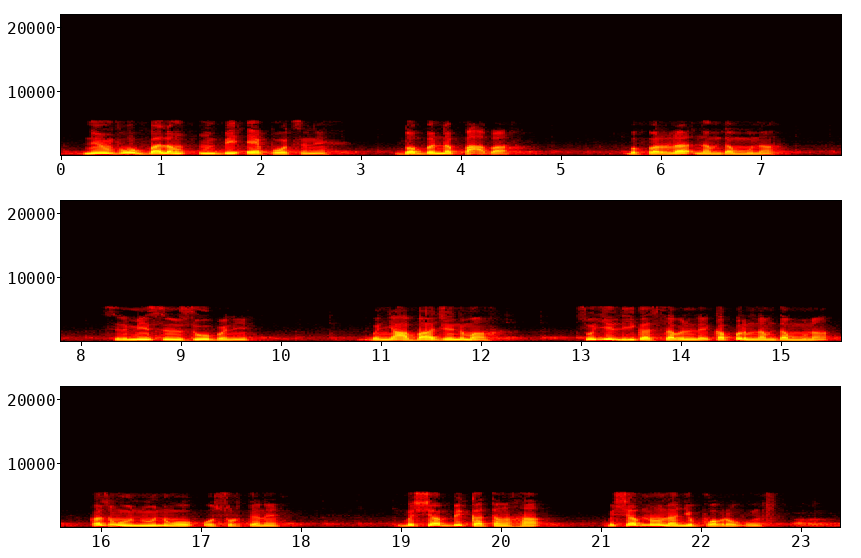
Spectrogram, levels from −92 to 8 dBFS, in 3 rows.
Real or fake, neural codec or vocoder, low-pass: real; none; 5.4 kHz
